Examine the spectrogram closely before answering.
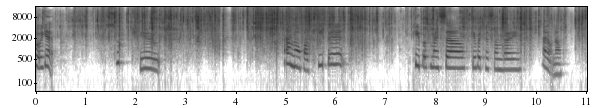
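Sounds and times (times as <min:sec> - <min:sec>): plastic packet crinkling: 0:00.0 - 0:11.0.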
